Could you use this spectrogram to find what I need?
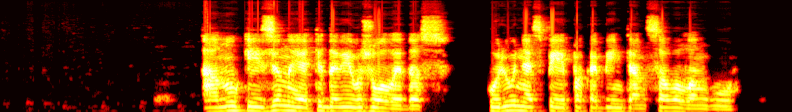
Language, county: Lithuanian, Šiauliai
